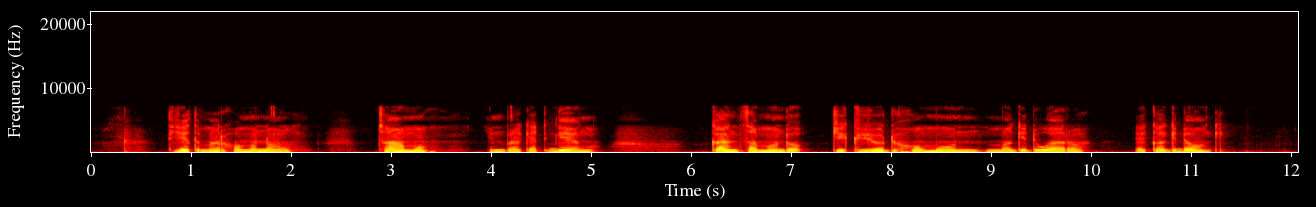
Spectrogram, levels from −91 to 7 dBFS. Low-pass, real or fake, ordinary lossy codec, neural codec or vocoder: 7.2 kHz; real; none; none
